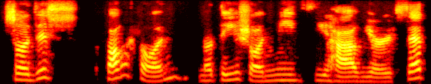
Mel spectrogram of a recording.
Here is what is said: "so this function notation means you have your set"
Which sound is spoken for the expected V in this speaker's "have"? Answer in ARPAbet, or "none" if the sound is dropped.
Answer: W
